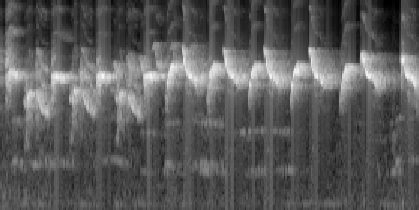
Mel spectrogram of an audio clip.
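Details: ['Wambi mini bird singing, used as lure and tutor audio for tledekan birds: a rapid run of repeated high, down-slurred chirpy notes, about two per second, steady and bright throughout.']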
